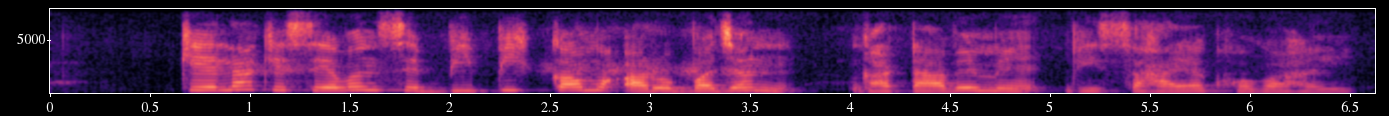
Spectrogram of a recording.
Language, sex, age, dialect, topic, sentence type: Magahi, female, 56-60, Southern, agriculture, statement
